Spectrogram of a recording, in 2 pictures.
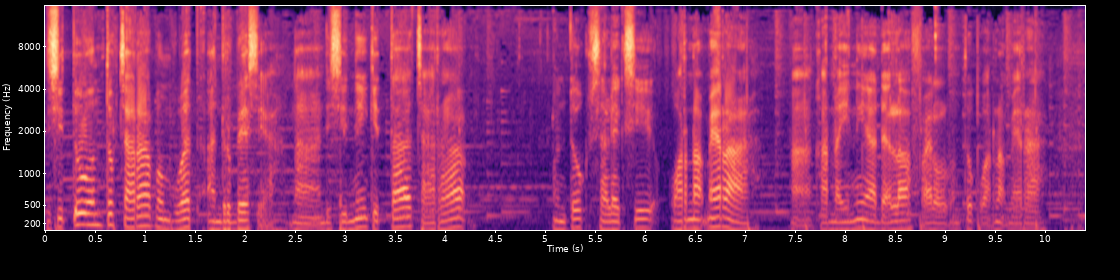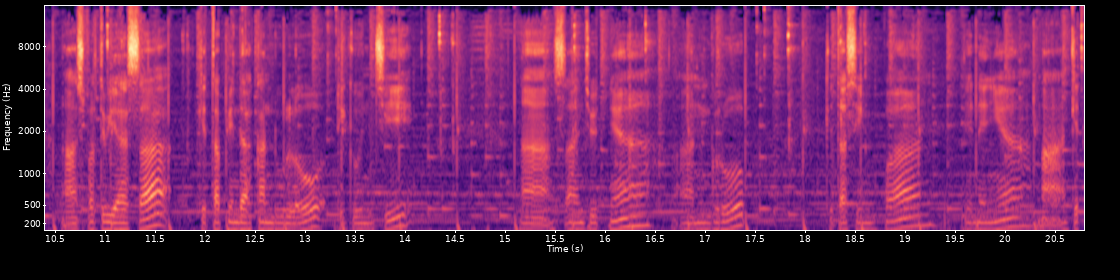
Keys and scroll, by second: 10.7 ctrl+x, 14.0 ctrl+v, 16.1 ctrl+u, 18.0 ctrl+x.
